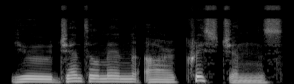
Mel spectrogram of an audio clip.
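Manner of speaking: slow, faintly scornful remark; a touch of disdain, measured; faint contempt. A narrator's reading. Stranger sizing up the rug dealers, faintly contemptuous. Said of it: "faintly tinged with contempt".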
